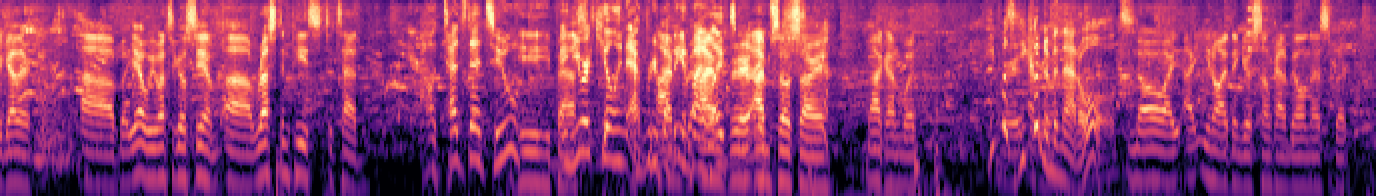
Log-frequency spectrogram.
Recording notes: live on location at Mootz Pizzeria in the heart of downtown Detroit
